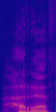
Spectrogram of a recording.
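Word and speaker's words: Jerez: j r e z looks like gz it's harth is how it's pronounced typically has a very sunny high UV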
